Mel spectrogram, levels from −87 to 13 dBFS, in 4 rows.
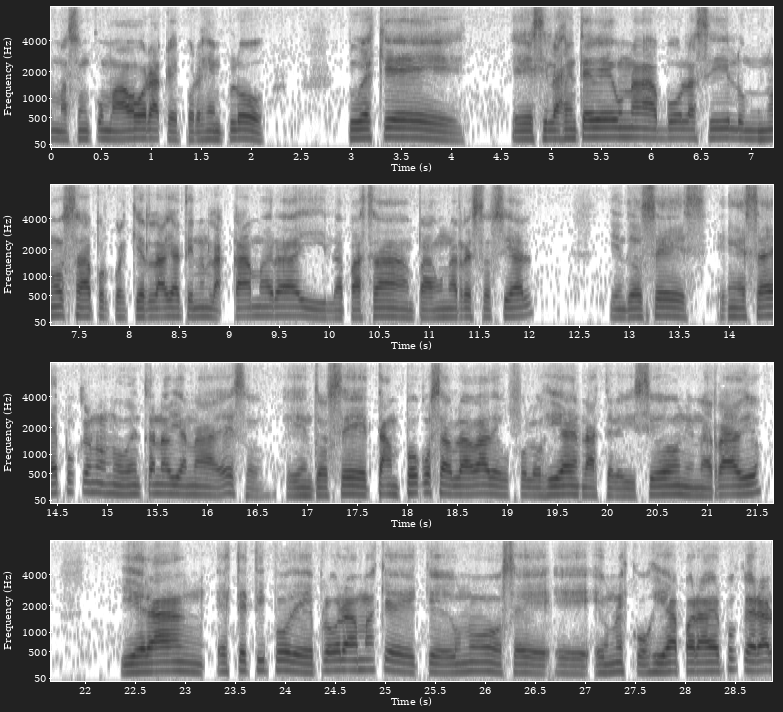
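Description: From start to finish the recording carries overdone noise removal: the suppressor pulled individual frequency bands it mistook for noise far down, taking quiet parts of the voice with them. The speech sits over a near-silent background with twinkling specks. On a spectrogram, that shows as scattered isolated dots and a patchy, hollowed-out voice.

Short concealed packet loss occurs at 0.80, 5.87, 7.03, 10.35, 13.95, 19.72 and 26.63 s. Each time, about 40 ms of audio failed to arrive, and the receiver bridged the gap by extending the preceding sound before blending back in. Each one is heard as a brief smear or wobble. A waveform shows a short, overly regular repeated stretch, and the spectrogram shows a smoothed block of copied harmonics or noise. The call's bandwidth ends sharply at 8 kHz, which fits a G.722 link.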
